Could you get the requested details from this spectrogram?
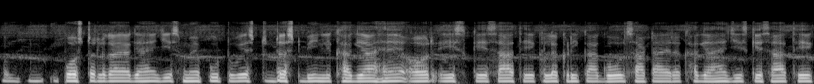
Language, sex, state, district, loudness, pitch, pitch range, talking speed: Hindi, male, Himachal Pradesh, Shimla, -17 LUFS, 145 Hz, 145-150 Hz, 185 wpm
